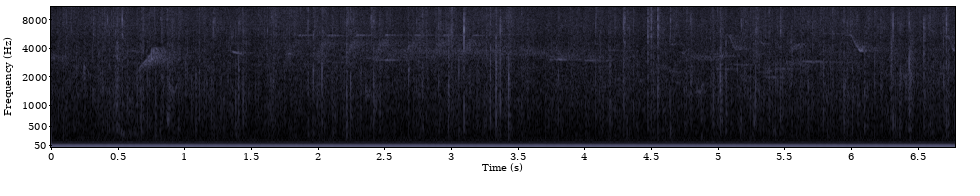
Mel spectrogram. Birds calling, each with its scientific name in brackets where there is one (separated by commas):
Hawaii Amakihi (Chlorodrepanis virens)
